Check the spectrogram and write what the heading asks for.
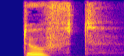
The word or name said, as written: duft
